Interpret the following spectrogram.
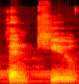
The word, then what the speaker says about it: ThinQ: So earlier today, in New York City, LG made the G7 ThinQ, that's how it's pronounced, made it official.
